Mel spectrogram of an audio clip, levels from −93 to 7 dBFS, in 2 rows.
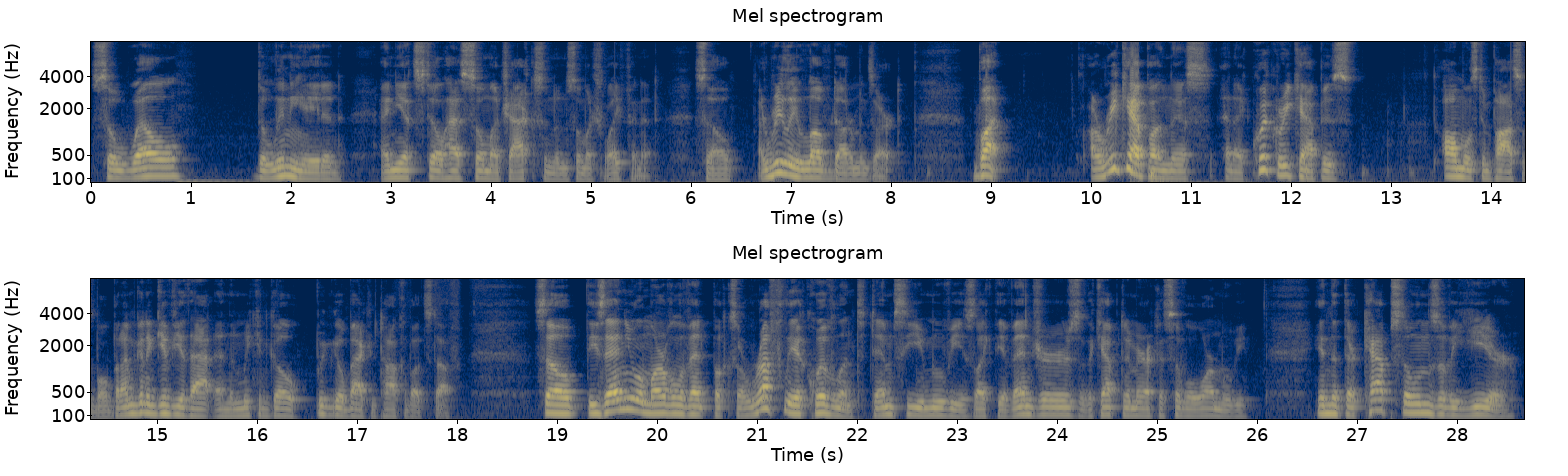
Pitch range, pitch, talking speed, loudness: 100-130 Hz, 115 Hz, 175 wpm, -28 LUFS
